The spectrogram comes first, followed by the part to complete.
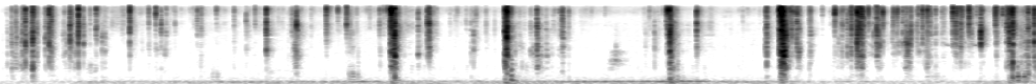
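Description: Foil Pokémon booster pack wrapper being torn open by hand at its crimped seal: irregular crinkling and ripping, with sharper rips about four, five and eight seconds in.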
